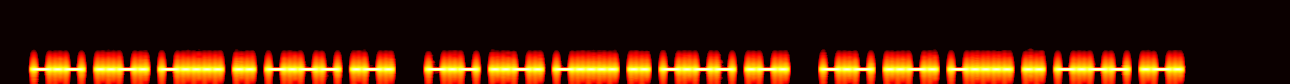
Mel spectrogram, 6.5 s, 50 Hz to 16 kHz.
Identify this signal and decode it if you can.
Morse code, heard as a keyed tone, about 44 wpm, 700 Hz. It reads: KF6IYR KF6IYR KF6IYR
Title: USA Call Signs Repeated 3x 45wpm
